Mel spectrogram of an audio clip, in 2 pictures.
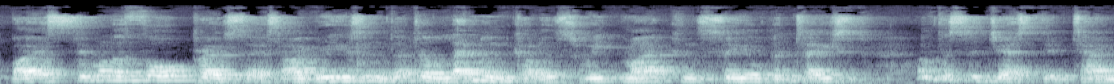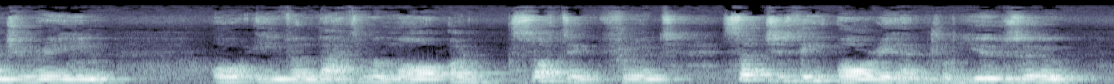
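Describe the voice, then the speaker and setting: Man acting as pedantic aggrieved letter writer, mock-serious, precise formal phrasing, very soft dark tone, roomy distant live recording. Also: medium pitch, moderate pace, natural voice. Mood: indignant, formal. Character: pedantic, pompous, aggrieved male customer dictating a complaint letter. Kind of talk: live comic short story reading. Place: indoor arts venue reading, before an audience.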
